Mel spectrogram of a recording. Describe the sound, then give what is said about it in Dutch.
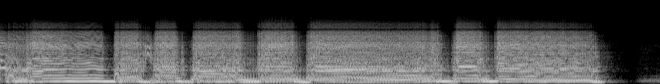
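A thick, saturated fuzz-drenched electric guitar plays a loud riff of sustained, buzzing chords with short choppy breaks between them, then rings out and fades at the end. No one talks. “Maar met een fuzz. Krijg je sowieso wat meer dat plakkerige sound mhm, waar ik mhm.”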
